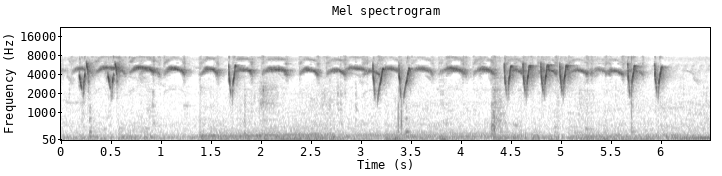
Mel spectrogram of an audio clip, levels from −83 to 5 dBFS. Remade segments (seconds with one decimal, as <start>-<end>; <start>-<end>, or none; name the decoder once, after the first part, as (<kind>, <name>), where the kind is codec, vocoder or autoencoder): 2.1-2.6 (vocoder, BigVGAN v2); 3.8-4.3; 5.3-6.5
